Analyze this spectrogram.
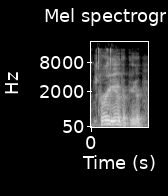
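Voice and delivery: sudden loud, high snap at the computer; annoyed outburst. Real, not acted. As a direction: blurt it out in irritation. Snaps at frozen computer.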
